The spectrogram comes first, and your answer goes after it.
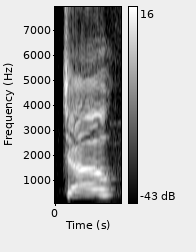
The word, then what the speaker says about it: ciao: C se prononce ch devant E et I. Par exemple, ciao, salut, francese, voyez, C, E, ça fait ch, francese, ciao, francese, français, ciao, salut.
